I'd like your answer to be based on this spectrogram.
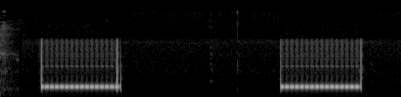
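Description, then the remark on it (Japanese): A telephone ringback tone on an outgoing call: two one-second buzzing rings separated by a long pause of silence, steady and clear, with no one talking. The call, made to complain, goes to an answering machine. “今日はあれだなちょっと電話してみようかなカレーパフェカレーパフェをのパスを僕に出したクレームの電話をしたいと思います”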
